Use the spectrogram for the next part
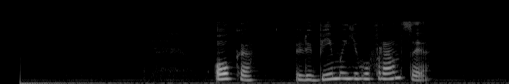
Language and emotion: Russian, neutral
